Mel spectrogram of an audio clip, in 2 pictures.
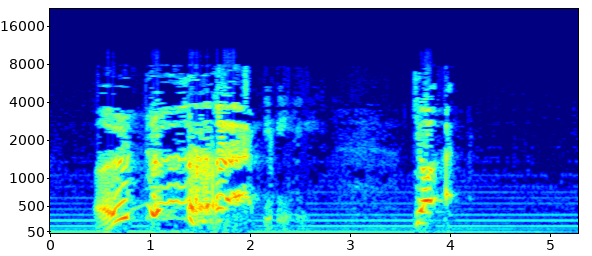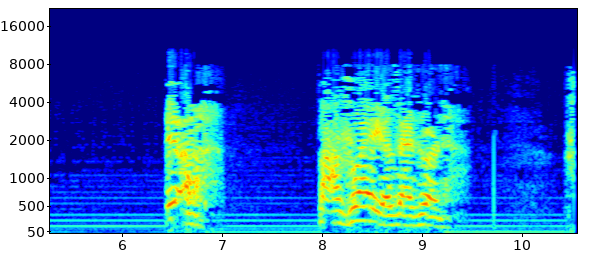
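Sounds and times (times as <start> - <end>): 
voice imitating a rough throat-clearing cough: 0.5 - 2.7, 3.7 - 4.2, 6.5 - 7.1
speech: 3.7 - 4.1, 8.2 - 9.4.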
